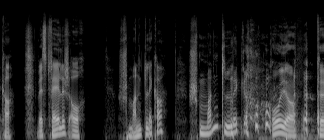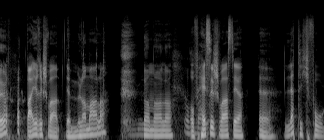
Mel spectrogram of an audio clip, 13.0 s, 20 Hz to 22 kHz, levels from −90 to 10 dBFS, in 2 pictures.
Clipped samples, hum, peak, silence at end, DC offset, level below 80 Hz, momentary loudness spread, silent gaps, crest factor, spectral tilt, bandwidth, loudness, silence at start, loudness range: under 0.1%; none; -10 dBFS; 0 s; under 0.1%; -48 dBFS; 14 LU; 0.30-0.41 s, 1.83-1.98 s, 11.44-11.52 s; 20 dB; -6 dB/octave; 14 kHz; -28 LUFS; 0.05 s; 4 LU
